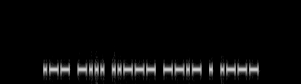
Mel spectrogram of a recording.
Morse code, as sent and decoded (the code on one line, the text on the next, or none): .-- -... ..--- --.- . .---
WB2QEJ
